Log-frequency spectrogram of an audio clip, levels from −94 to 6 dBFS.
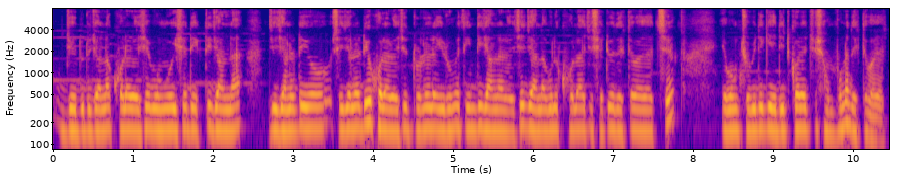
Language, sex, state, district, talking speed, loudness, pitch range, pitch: Bengali, male, West Bengal, Purulia, 230 wpm, -19 LUFS, 155-165 Hz, 160 Hz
